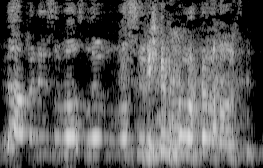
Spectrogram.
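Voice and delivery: high, loud, laughing sales pitch; mock-insistent laughing boast. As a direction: sell the city through a laugh. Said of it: "I kept repeating".

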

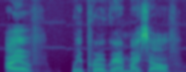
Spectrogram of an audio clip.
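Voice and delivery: a machine proudly showing off its new happiness; joyful robot. Acted. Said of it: "hear the joy in my voice".

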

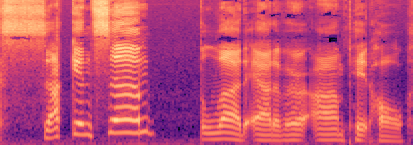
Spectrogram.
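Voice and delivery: usual speaking voice

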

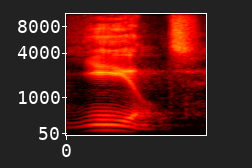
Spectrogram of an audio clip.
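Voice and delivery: a soft, falling "Yield.". Shown as a demonstration. Preacher urging the congregation to surrender, soft. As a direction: breathe "Yield." gently. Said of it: "Say yes".

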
